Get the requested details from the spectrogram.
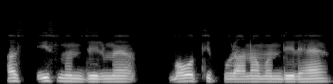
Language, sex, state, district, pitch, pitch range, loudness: Hindi, male, Bihar, Jahanabad, 135 Hz, 130-145 Hz, -17 LUFS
